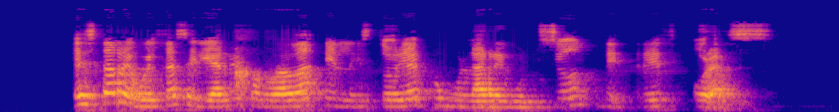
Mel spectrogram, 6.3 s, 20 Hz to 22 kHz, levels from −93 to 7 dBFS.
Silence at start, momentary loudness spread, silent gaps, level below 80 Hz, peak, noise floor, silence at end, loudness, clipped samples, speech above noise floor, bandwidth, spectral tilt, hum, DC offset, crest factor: 0.55 s; 16 LU; none; -62 dBFS; -2 dBFS; under -90 dBFS; 0.55 s; -17 LUFS; under 0.1%; over 73 dB; 9.6 kHz; -2 dB/octave; none; under 0.1%; 16 dB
